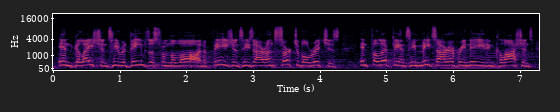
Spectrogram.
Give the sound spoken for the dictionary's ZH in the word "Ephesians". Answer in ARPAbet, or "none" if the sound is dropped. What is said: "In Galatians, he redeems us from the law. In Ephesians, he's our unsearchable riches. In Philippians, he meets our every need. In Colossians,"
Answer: ZH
